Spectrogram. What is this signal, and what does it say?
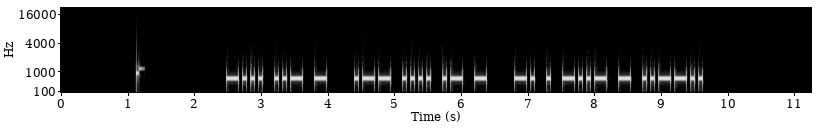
Morse code, heard as a keyed tone, about 21 wpm, 700 Hz. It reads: BUT WHAT NEXT?
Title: Sentences from Top 1000 Words - Review Part 1 - 20wpm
